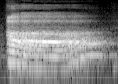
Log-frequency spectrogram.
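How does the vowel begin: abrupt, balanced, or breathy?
abrupt. The vowel starts with a sharp, abrupt catch. "Hard onset is ah"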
